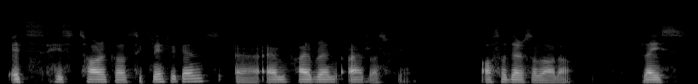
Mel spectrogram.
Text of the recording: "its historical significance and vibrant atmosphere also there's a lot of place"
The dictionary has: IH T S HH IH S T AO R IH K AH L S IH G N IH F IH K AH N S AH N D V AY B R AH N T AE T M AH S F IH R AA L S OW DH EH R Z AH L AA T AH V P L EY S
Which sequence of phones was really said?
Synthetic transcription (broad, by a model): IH T S HH IH S T AO R IH K AH L S IH G N IH F IH K AH N S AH N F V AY B R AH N AE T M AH S F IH R AA L S OW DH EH R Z AH L AA T AH V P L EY S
